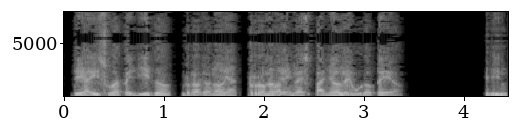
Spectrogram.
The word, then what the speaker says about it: Roronoa: un juego de palabras Los japoneses les cuesta pronunciar la letra l pues no se encuentra en Su vocabulario habitual y la susen por una r entonces para ellos Esto suena rorona de ahí su apellido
